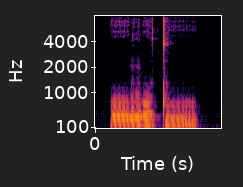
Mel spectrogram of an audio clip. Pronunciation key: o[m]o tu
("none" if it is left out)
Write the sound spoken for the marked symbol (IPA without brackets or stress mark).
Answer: ŋ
